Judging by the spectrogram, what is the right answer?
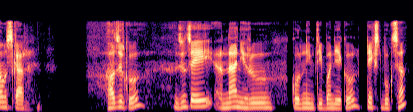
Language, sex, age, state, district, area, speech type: Nepali, male, 45-60, West Bengal, Kalimpong, rural, spontaneous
